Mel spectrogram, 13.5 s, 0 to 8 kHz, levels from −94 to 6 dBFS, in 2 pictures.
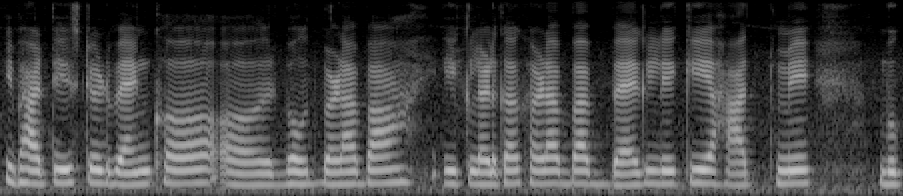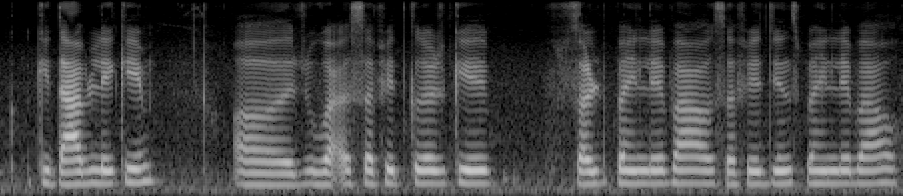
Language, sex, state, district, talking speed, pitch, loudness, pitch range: Bhojpuri, female, Uttar Pradesh, Gorakhpur, 150 wpm, 195 Hz, -25 LUFS, 185-200 Hz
